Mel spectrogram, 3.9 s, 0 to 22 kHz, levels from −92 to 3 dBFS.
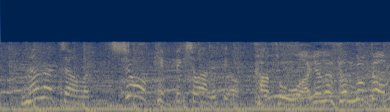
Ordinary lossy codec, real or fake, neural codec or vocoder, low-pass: AAC, 24 kbps; real; none; 5.4 kHz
